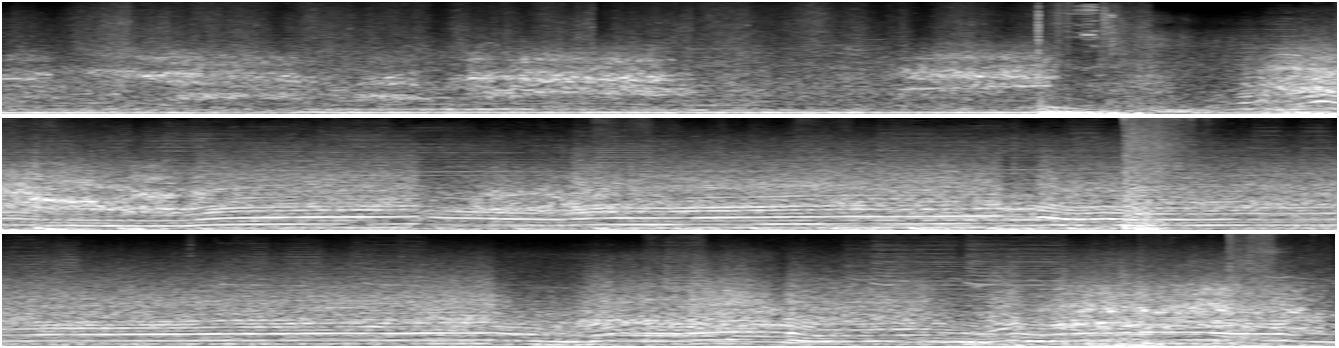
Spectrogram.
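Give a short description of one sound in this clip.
Tyres screech as a car slides through turns.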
